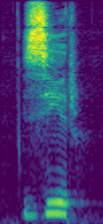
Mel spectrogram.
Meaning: 1. vision, sight 2. genitive plural of зоря́ (zorjá)
- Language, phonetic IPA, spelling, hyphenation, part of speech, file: Ukrainian, [zʲir], зір, зір, noun, Uk-зір.ogg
